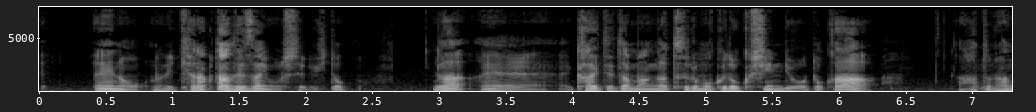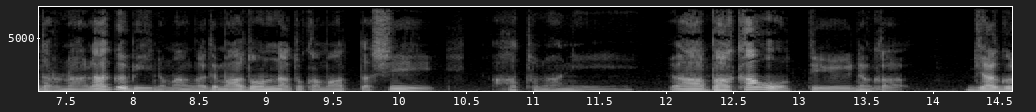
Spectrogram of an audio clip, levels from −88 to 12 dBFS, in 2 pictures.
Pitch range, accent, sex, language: 110-150 Hz, native, male, Japanese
